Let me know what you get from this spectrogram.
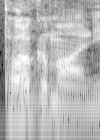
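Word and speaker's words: Pokémon: What do you think if you were to take your Pokemon, am I saying it right? – Pokemon yeah.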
